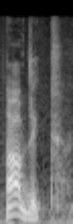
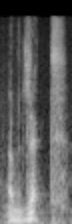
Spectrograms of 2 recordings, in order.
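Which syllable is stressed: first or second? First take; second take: first; second. First: The stress is on the first syllable. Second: The stress is on the second syllable. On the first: It is used as a noun. "이 명사고요" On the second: It is used as a verb. "이건 동사입니다"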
